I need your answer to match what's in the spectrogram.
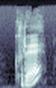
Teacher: In this case, the word would be used as a question, so it should be said with the rising intonation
